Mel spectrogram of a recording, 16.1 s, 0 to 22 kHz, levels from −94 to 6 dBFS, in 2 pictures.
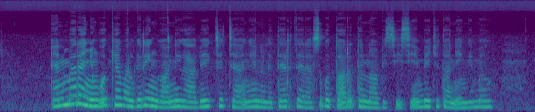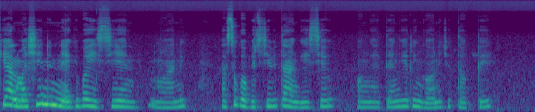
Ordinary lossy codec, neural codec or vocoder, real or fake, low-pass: none; none; real; none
